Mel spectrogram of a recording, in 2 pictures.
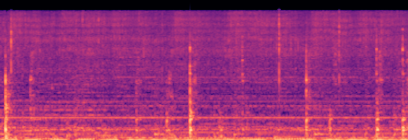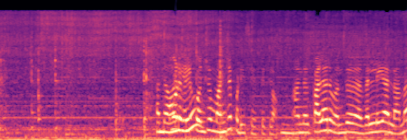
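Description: Chopped onions sizzling in a frying pan while a perforated metal spoon stirs them, with frequent clicks and scrapes of the spoon against the pan. A voice comes in about eight seconds in and is louder than the frying.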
